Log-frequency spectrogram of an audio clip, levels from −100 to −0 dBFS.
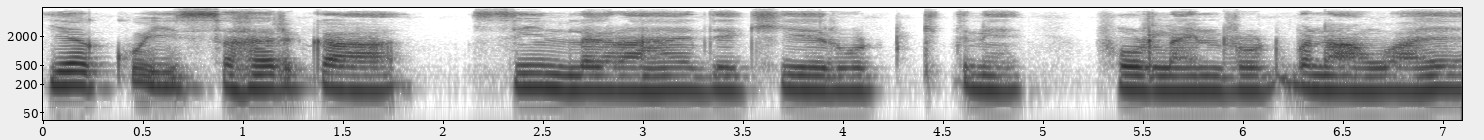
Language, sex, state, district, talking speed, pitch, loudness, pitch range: Maithili, male, Bihar, Samastipur, 145 wpm, 150 Hz, -28 LUFS, 150-165 Hz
